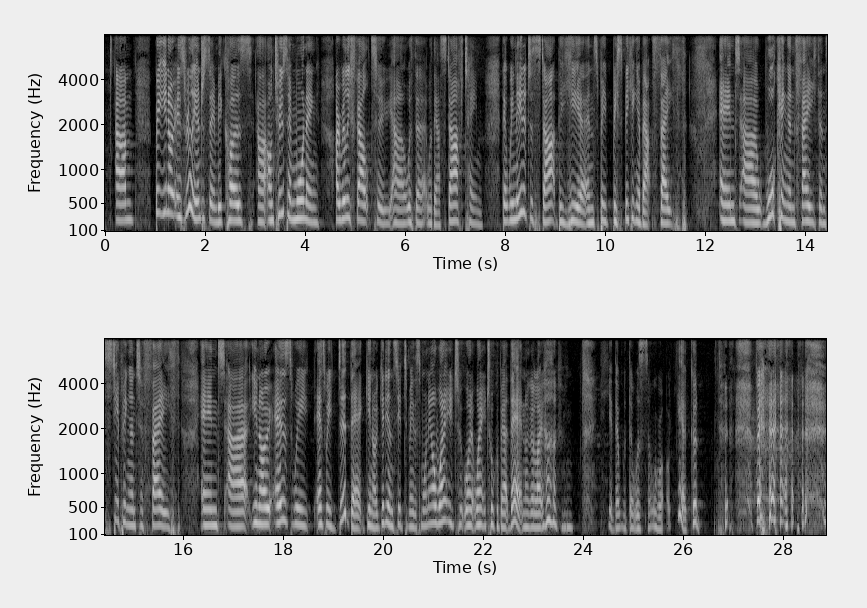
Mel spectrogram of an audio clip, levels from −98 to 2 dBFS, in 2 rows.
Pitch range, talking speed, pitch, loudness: 210-255 Hz, 175 wpm, 235 Hz, -27 LUFS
